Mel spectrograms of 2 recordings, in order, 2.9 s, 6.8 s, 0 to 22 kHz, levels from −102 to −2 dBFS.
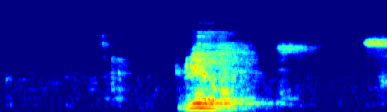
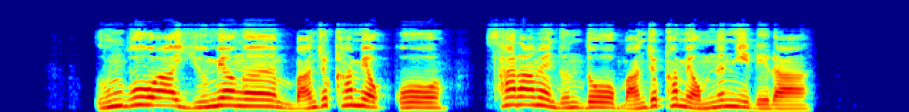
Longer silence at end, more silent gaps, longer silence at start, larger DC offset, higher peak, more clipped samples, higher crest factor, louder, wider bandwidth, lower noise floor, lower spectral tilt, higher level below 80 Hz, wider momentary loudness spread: second, 0 s vs 0.75 s; neither; first, 1.4 s vs 0.75 s; neither; second, -12 dBFS vs 0 dBFS; neither; first, 22 dB vs 14 dB; second, -28 LUFS vs -13 LUFS; second, 7 kHz vs 9.2 kHz; about the same, -89 dBFS vs under -90 dBFS; first, -7.5 dB/octave vs -5 dB/octave; second, -80 dBFS vs -62 dBFS; first, 25 LU vs 6 LU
